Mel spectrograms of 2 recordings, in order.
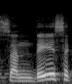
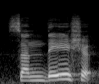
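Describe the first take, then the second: First: The word ends with an s sound. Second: The word ends with an sh sound. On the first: The speaker calls it wrong. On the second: The speaker calls it right.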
